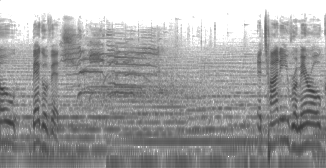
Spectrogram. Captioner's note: congregation applauding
